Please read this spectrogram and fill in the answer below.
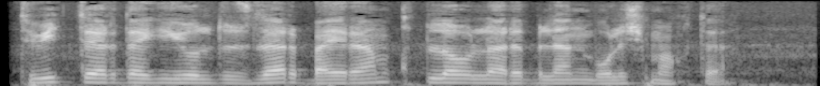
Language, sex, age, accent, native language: Uzbek, male, 18-24, Jizzax, Uzbek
